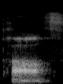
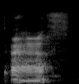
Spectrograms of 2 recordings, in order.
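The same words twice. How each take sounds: First: It is said with a British accent. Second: It is said with an American accent.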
